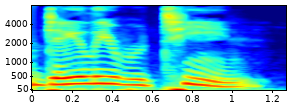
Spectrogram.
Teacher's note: The syllable teen is stressed in the word routine.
